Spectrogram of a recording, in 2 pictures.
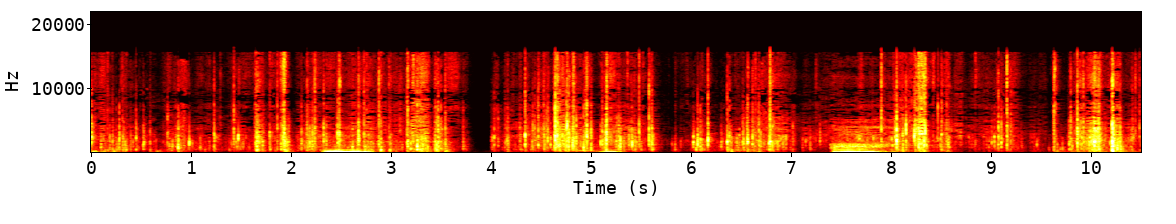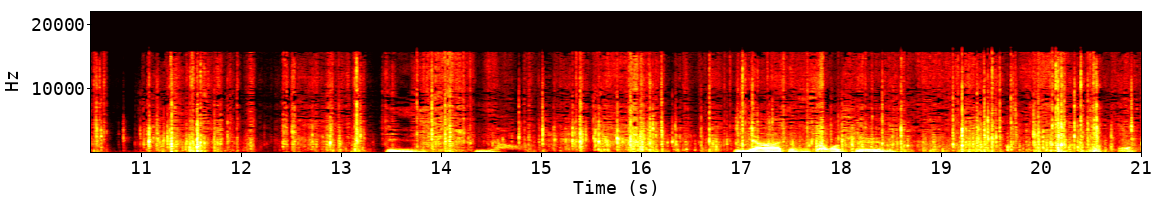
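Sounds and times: wrapping paper crinkling and tearing: 0.0s - 21.0s.

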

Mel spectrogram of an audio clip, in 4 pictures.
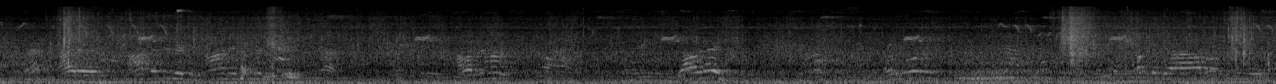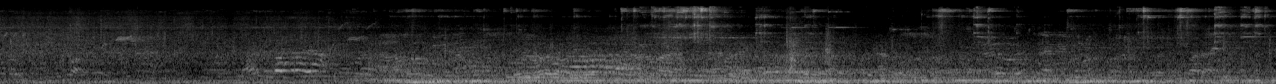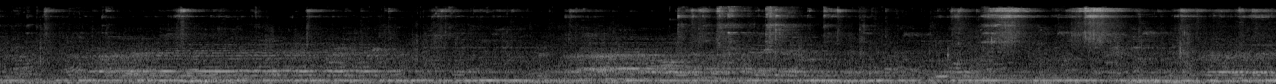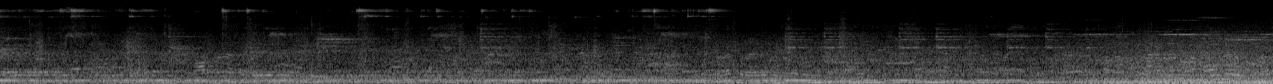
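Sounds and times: people talking: 0.0s - 51.0s.

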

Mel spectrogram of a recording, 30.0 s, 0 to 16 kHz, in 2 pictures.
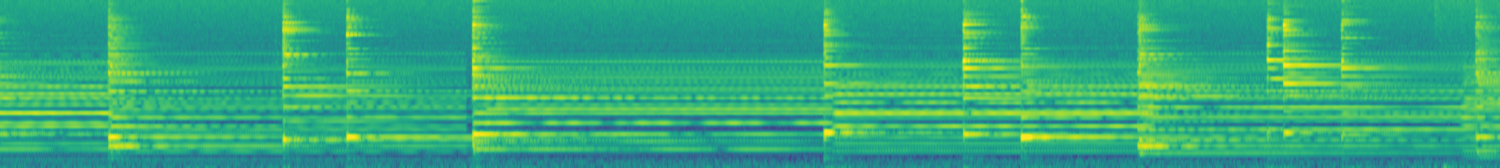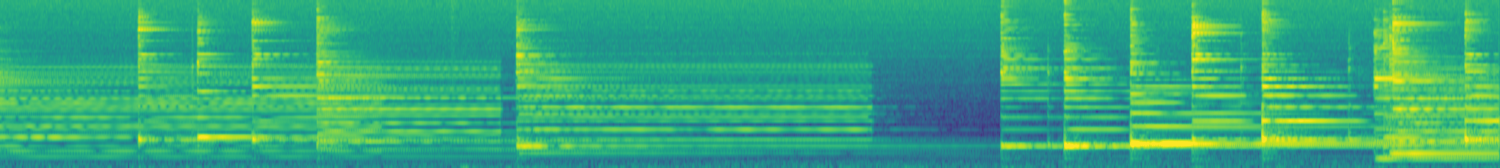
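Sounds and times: harp notes plucked: 8.2s - 23.8s, 25.0s - 30.0s.

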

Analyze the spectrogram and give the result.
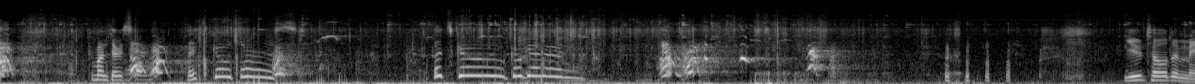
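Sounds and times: dog barking high: 0.0s - 0.4s, 1.2s - 1.9s, 6.6s - 8.5s.

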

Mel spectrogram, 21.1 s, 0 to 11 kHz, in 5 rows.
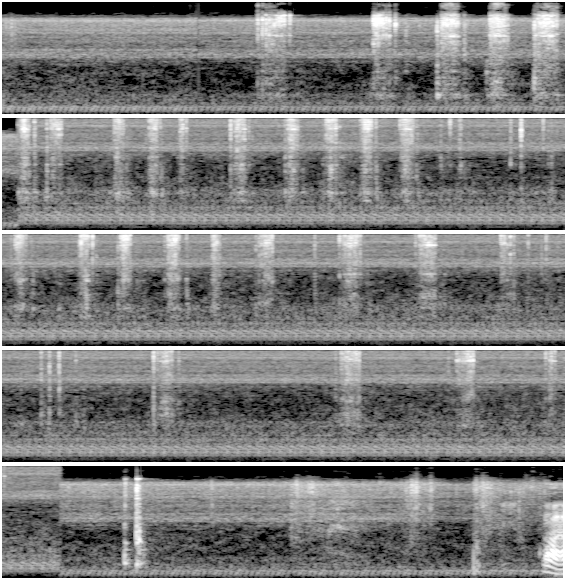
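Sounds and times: ratcheting screwdriver clicking: 2.8s - 14.0s.

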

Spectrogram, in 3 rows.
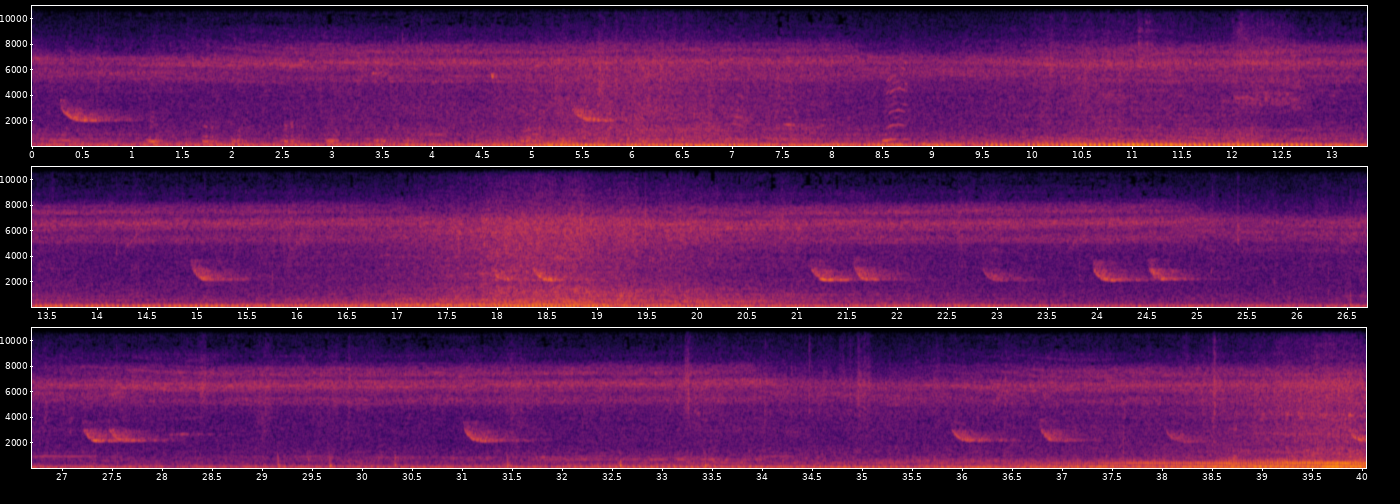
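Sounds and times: steady high hiss: 0.0s - 40.0s.

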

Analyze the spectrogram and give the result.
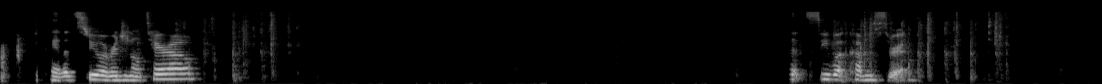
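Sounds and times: cards being shuffled: 1.9s - 3.2s.

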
